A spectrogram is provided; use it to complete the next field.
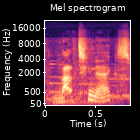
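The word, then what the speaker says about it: Latinx: Latine X, pronounced Latine X, is a gender-neutral word to describe people of Latin American descent.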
